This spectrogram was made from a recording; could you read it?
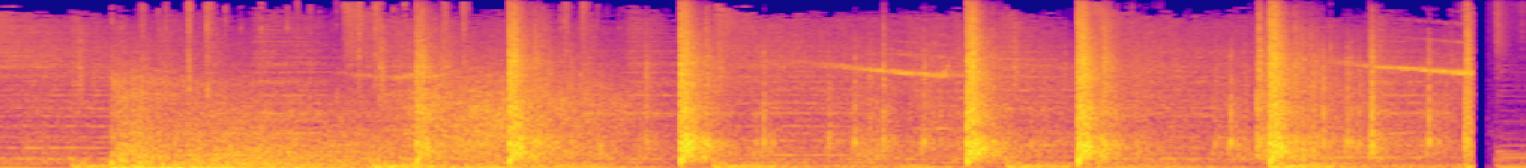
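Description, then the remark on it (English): Fireworks burst at a weekly Wednesday evening event in Eastbourne, in a loud, irregular series of booms, some with crackling tails and a faint rising whistle between blasts, echoing over a constant low rumble. “With fireworks, it would be more like this.”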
